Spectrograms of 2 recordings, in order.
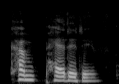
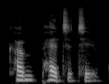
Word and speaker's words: competitive: Competitive or competitive. You can pronounce the T's or not. It's fine either way.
